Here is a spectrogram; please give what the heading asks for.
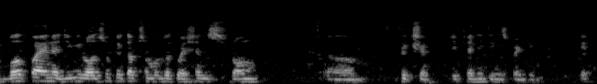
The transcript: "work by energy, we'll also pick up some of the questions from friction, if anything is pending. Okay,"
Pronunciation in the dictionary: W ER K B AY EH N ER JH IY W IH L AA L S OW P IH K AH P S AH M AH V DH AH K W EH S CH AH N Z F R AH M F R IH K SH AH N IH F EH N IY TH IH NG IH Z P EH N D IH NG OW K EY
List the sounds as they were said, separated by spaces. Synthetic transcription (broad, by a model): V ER K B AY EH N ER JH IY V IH L AA L S OW P IH K AH P S AH M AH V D AH K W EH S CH AH N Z F R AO M F R IH K SH AH N IH F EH N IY T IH NG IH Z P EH N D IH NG OW K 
